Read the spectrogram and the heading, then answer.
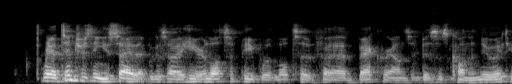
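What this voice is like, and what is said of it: Mixed New Zealand-influenced English accent. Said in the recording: “what accents happening here ... I was born in New Zealand and I moved to Australia. Spent 3 years in Australia and then went to the UK for a year, and then I've been in the Netherlands for the last 30 or so years ... So there's a bit of everything in the accent.”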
